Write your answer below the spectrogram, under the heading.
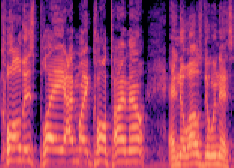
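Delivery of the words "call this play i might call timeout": put-on coach yelling, high and urgent. Retelling how a coach yelled during the game: imitating a coach yelling. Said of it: "Coach is yelling. I'm talking yelling at him like".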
